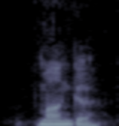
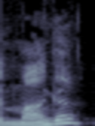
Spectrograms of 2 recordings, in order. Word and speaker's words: manga: Manga. – Is it manga? – Mm-hmm. – This show's only got. – I've always pronounced it manga, but I'm just a stupid American.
